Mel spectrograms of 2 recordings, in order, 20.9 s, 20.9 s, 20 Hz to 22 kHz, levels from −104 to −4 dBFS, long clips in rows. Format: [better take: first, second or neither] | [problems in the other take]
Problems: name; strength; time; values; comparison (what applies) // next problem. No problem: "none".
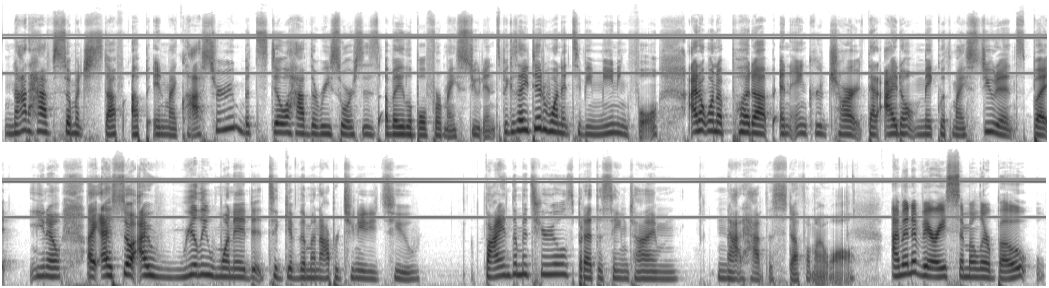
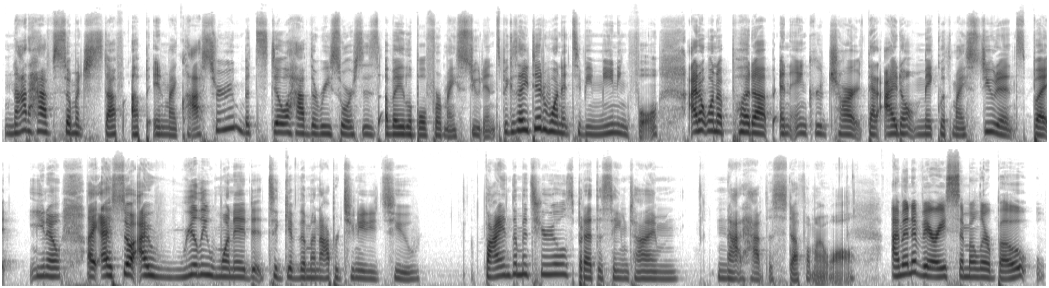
second | high-pitched whine; noticeable; throughout; 8.5 kHz, 10 dB below the speech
